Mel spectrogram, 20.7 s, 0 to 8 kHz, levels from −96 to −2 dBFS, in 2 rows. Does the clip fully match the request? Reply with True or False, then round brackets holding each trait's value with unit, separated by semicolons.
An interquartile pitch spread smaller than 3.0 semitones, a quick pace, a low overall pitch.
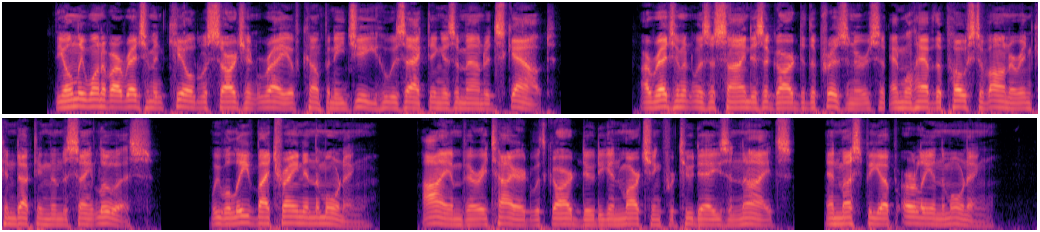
True (2.5 semitones; 210 wpm; 115 Hz)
